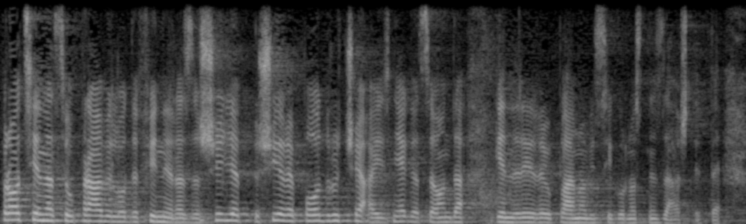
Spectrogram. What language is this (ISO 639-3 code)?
hrv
